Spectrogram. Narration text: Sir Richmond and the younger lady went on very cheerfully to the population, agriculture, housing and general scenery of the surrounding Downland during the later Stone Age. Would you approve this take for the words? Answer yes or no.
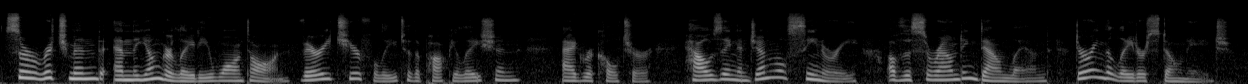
no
